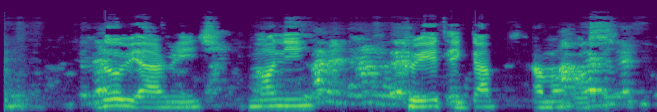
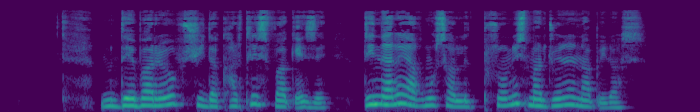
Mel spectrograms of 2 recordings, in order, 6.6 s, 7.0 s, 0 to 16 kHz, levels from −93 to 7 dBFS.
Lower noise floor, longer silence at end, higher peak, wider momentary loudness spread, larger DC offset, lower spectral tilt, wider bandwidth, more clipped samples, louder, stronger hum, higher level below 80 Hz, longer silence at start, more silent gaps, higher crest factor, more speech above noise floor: second, -47 dBFS vs under -90 dBFS; second, 0.1 s vs 0.6 s; first, 0 dBFS vs -20 dBFS; second, 11 LU vs 14 LU; neither; about the same, -3.5 dB/octave vs -3 dB/octave; second, 9.4 kHz vs 11.5 kHz; neither; first, -14 LUFS vs -39 LUFS; neither; first, -62 dBFS vs -82 dBFS; second, 0.05 s vs 0.6 s; neither; about the same, 16 dB vs 20 dB; second, 32 dB vs over 51 dB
